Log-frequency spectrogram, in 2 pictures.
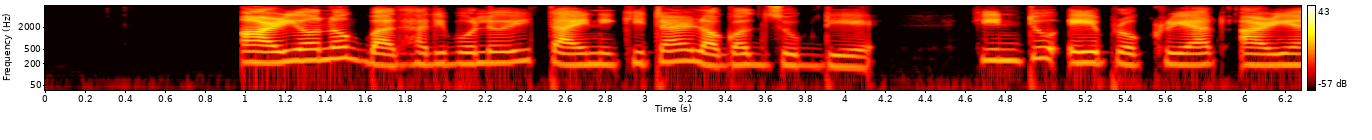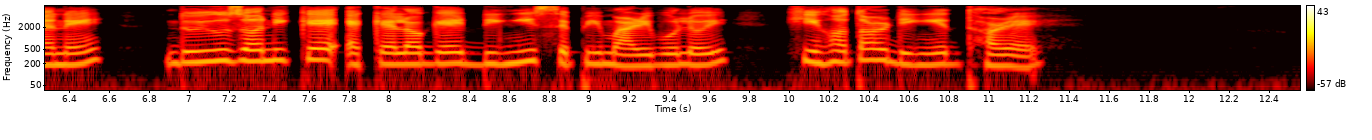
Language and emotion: Assamese, neutral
